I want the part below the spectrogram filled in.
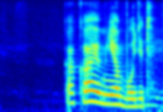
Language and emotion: Russian, neutral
